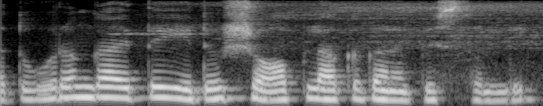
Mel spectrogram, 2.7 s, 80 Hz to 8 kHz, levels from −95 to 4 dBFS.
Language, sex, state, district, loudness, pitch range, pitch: Telugu, female, Andhra Pradesh, Sri Satya Sai, -16 LUFS, 200-240 Hz, 215 Hz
